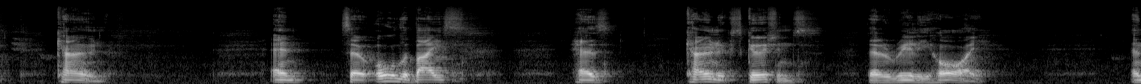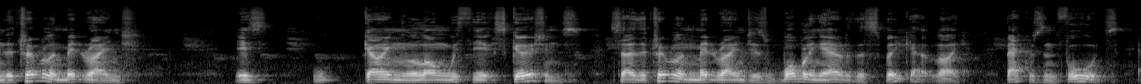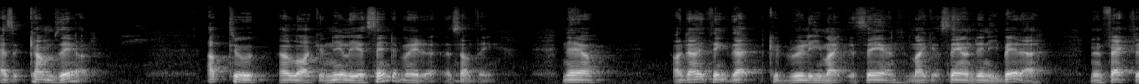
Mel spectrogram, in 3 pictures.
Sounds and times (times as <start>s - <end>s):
Speech: 0.0s - 1.2s, 2.7s - 4.8s, 5.7s - 6.2s, 6.8s - 10.0s, 11.3s - 12.9s, 13.8s - 23.9s, 24.9s - 29.0s, 29.6s - 34.2s.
